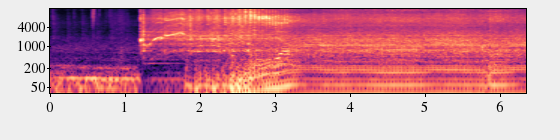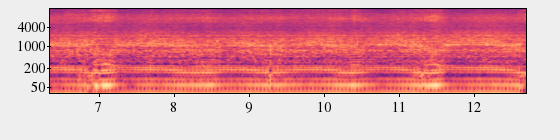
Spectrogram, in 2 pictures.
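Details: DuroMax XP13000HXT tri-fuel generator after fuel and micro switch repair, running on gasoline; cranks and catches in about a second, then steady, even drone with no misses or knocks. Normal running.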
